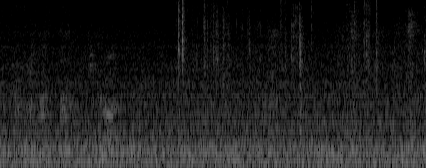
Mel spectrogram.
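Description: Wooden chopstick scraping and clicking against a small metal ladle as the last dalgona caramel is scraped out, a few light sharp clicks in the second half, over a steady low background hum.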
